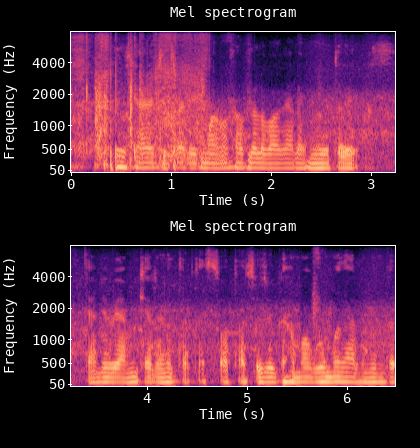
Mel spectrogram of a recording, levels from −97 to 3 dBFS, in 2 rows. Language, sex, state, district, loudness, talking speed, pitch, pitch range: Marathi, male, Maharashtra, Aurangabad, -15 LUFS, 120 wpm, 100 Hz, 100-105 Hz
